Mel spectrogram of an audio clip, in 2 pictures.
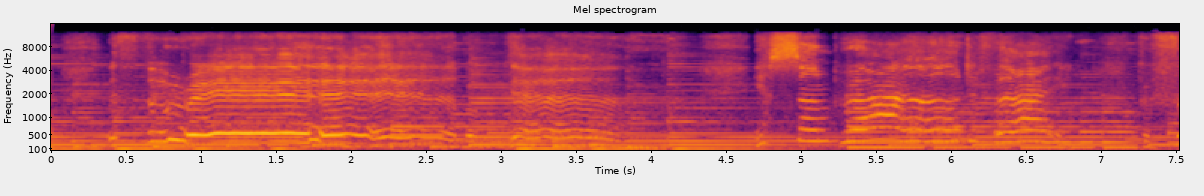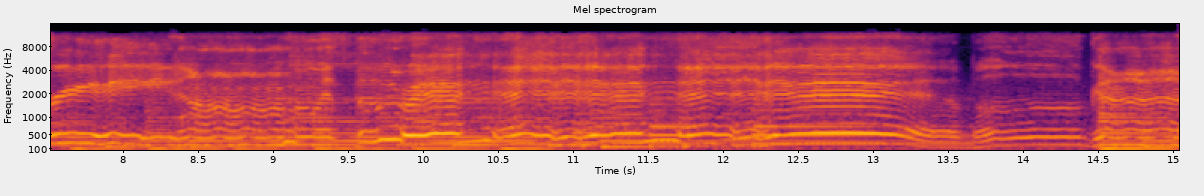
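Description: A woman singing a Finnish-language song, accompanying herself on acoustic guitar, with vibrato on long held notes and one long held note near the end.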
